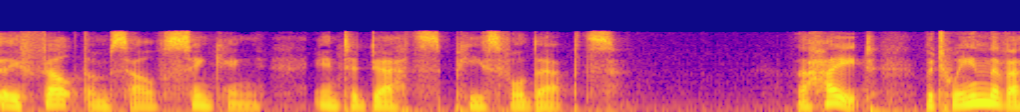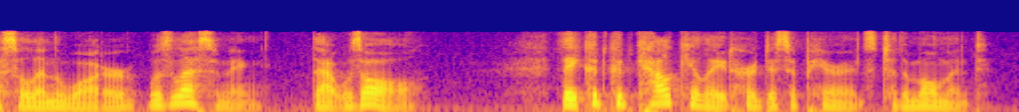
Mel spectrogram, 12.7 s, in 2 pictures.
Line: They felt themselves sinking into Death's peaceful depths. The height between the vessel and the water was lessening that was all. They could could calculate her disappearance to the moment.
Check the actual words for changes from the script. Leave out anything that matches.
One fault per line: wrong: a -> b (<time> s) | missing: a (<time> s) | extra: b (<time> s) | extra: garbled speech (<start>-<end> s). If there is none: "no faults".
no faults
